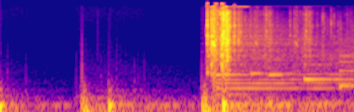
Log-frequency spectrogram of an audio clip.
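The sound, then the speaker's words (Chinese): Heartbeat: a few deep, muffled low thumps in pairs over a faint hum, then a sudden bright, crackling burst with lingering ringing tones that carries to the end. “安静到许岩能听见自己的心跳”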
